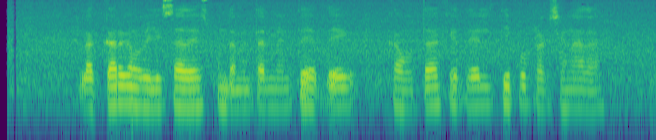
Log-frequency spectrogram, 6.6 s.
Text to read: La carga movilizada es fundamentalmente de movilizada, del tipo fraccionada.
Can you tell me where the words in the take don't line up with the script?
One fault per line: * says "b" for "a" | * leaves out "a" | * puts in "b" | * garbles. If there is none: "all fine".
* says "cabotaje" for "movilizada"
